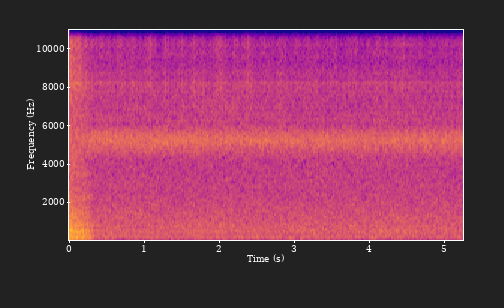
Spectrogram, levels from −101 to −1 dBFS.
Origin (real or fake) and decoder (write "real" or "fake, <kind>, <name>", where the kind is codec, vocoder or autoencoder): fake, vocoder, WaveNeXt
